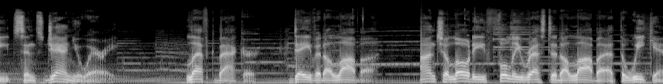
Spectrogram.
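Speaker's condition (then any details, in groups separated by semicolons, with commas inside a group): No condition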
